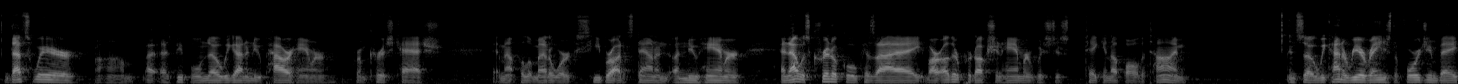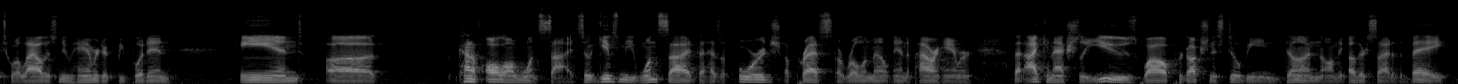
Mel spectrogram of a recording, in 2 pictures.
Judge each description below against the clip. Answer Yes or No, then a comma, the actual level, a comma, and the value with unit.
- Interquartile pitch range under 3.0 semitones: Yes, narrow, 2.5 semitones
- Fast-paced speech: Yes, fast, 220 wpm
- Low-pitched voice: Yes, very low, 95 Hz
